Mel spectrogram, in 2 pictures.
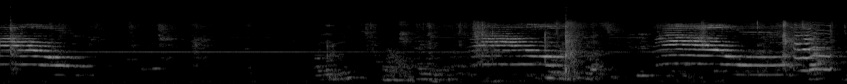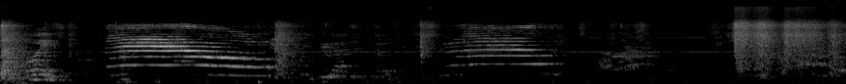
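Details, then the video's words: Domestic cat loafing and looking at the camera, giving a series of drawn-out, tonal meows, some rising then falling, repeated with short pauses, over a faint steady hum and brief rustling. "Sweetest loaf's meowing"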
